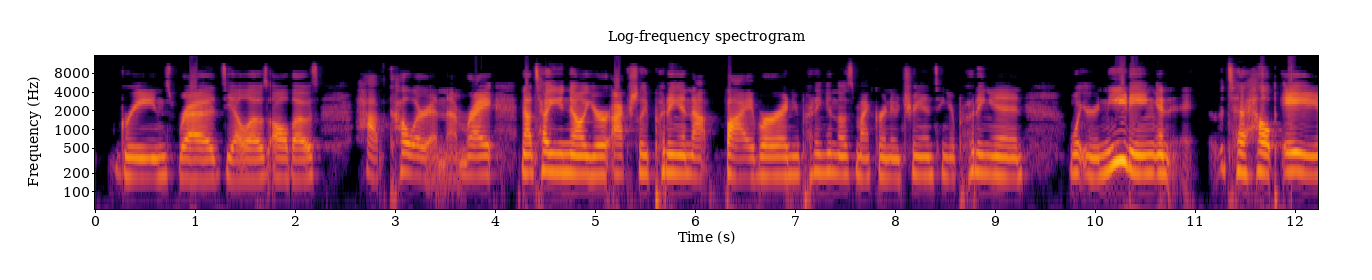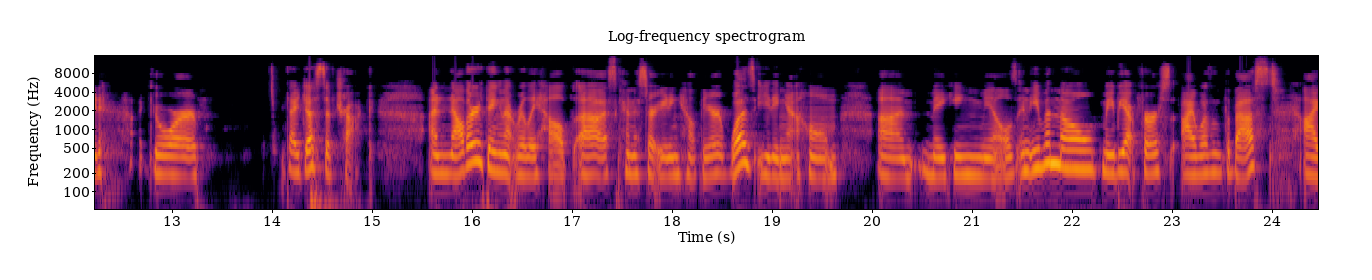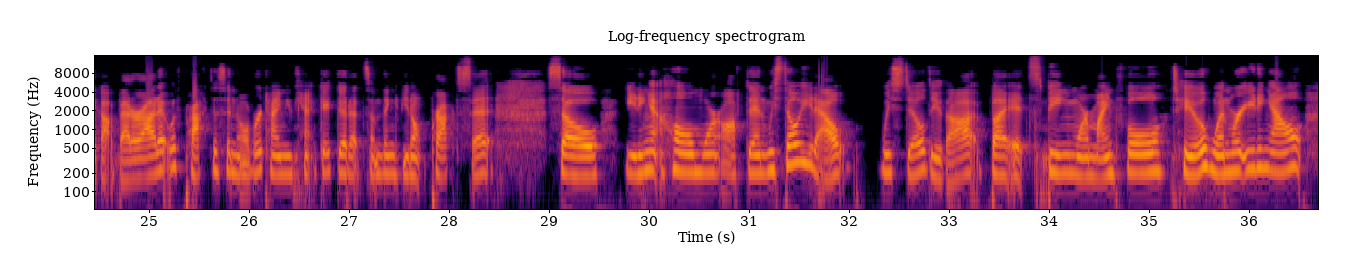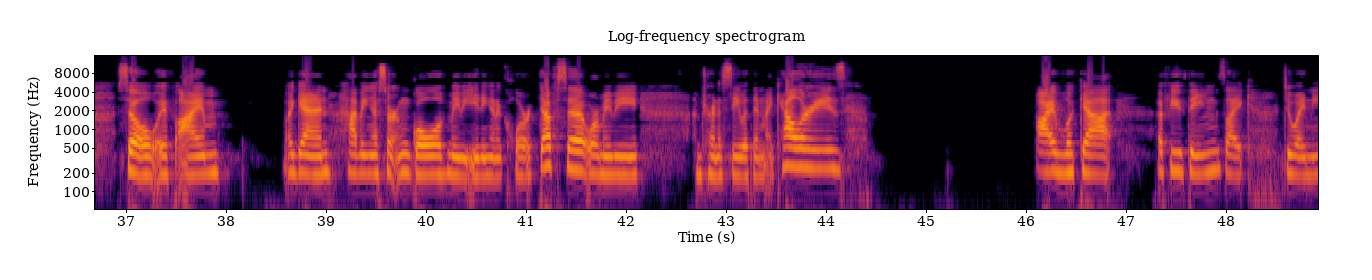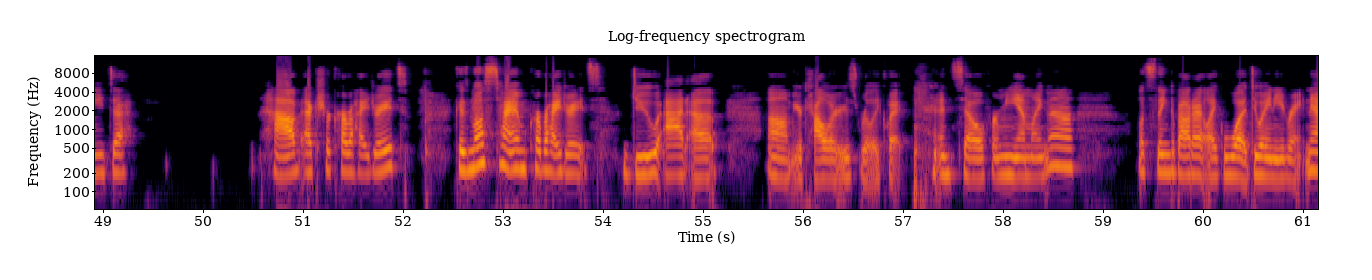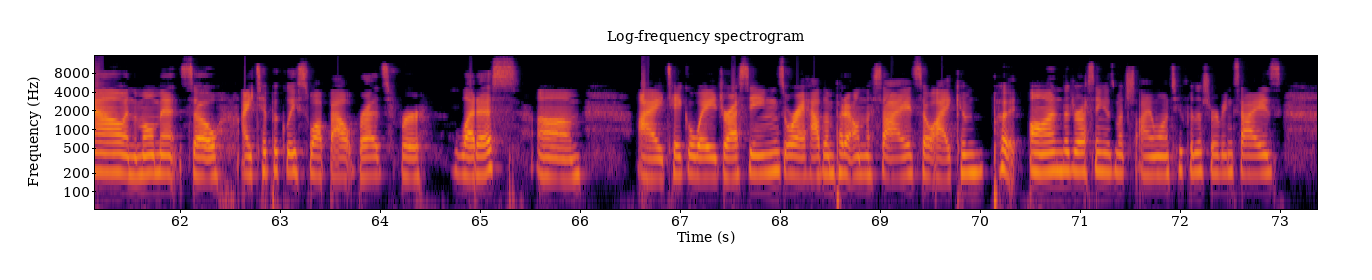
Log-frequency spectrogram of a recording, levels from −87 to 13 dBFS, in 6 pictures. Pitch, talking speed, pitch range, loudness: 195 Hz, 185 wpm, 185-210 Hz, -16 LUFS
